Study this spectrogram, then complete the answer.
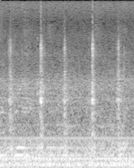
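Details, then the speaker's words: Torque converter jiggled back and forth by hand during transmission install gives sharp, light clicks about every third of a second; it usually takes three clicks, which usually, though not always, means it is fully engaged in the pump. "you hear it clicking usually that means it's all the way in a pump not usual not a hundred percent of the time"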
